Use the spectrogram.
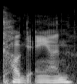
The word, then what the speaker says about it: Kugane: I don't mean to interrupt you, Fusion, but it's pronounced Kugane.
